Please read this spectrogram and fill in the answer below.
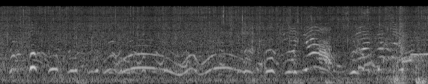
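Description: Children's voices calling and squealing over steady splashing and running water in a splash pool, with a brief sharp slap near the start.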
